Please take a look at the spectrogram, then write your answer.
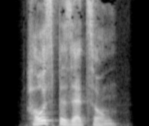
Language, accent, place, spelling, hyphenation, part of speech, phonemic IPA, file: German, Germany, Berlin, Hausbesetzung, Haus‧be‧set‧zung, noun, /ˈhaʊ̯sbəˌzɛt͡sʊŋ/, De-Hausbesetzung.ogg
- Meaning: 1. squatting (occupation of a house without permission) 2. squat (house that has been occupied without permission)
